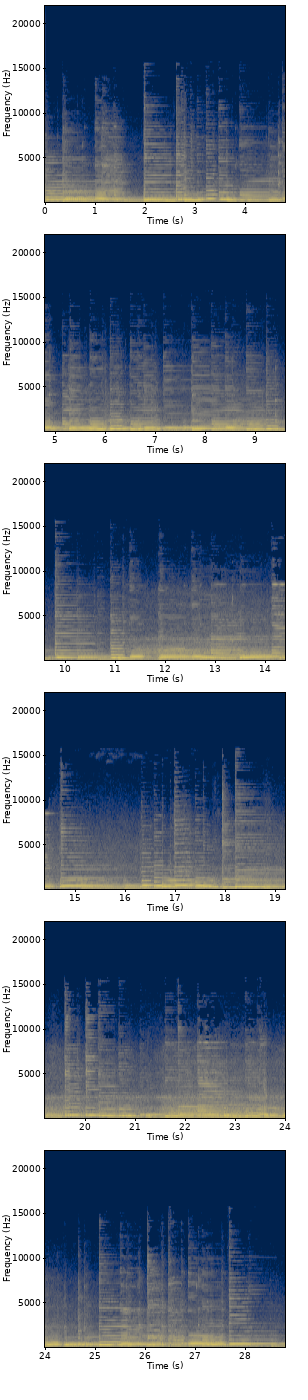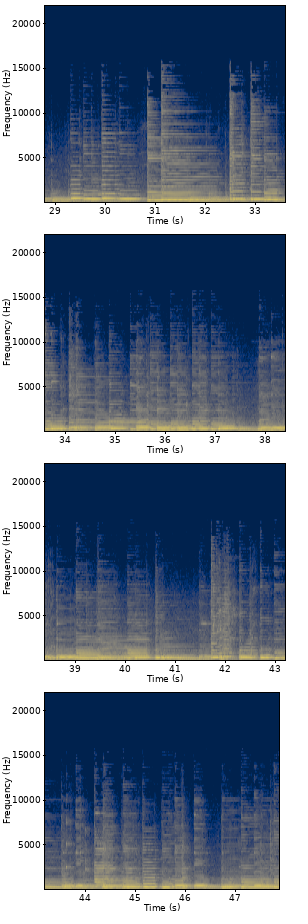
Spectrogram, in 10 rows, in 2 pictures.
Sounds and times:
Guitar: 0.0 - 47.8.

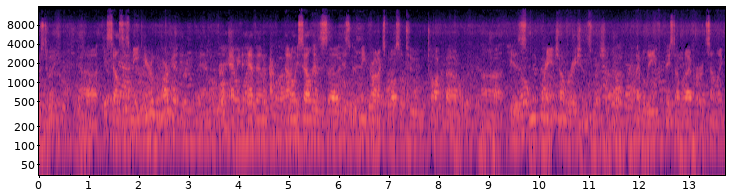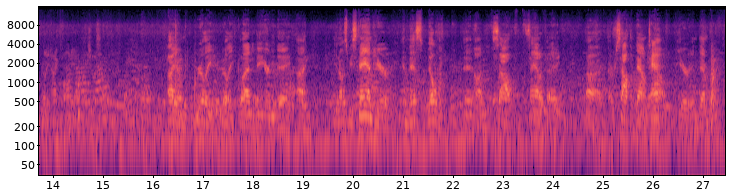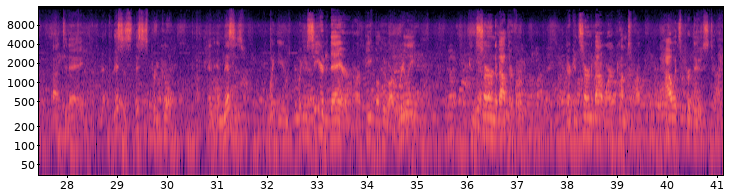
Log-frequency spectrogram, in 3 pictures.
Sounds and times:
Speech: 0.0 - 41.1.

